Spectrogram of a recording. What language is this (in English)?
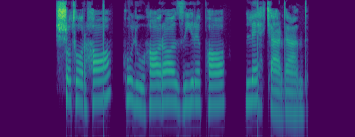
Persian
